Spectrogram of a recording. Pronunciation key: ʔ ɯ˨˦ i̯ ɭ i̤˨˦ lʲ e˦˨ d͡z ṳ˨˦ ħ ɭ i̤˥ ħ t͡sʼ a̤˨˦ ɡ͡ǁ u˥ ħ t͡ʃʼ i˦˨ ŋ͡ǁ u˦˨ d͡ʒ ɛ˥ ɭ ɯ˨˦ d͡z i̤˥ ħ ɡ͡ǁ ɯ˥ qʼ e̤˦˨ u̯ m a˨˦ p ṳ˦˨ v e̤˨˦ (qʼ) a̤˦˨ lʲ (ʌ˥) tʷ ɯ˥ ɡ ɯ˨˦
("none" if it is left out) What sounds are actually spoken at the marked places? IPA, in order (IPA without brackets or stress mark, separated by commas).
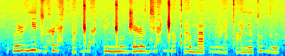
qʼ, ʌ˥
